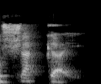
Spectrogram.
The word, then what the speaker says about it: Shaddai: Um dos nomes de Deus é Shin Dalet Yud, Shaddai. Ou nós pronunciamos ele melhor, Shakai.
